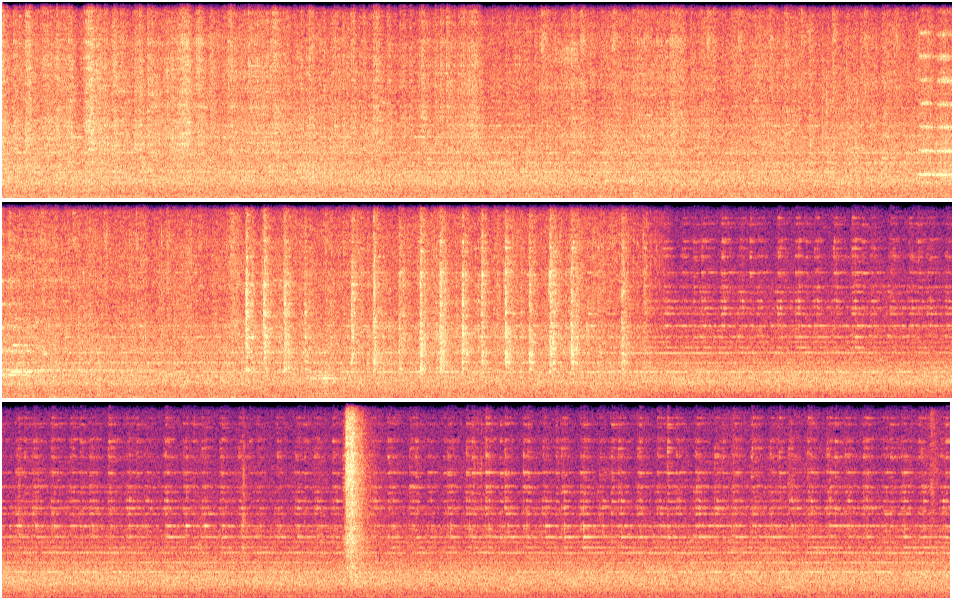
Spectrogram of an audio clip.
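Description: Union Pacific freight cars rolling past close by, a steady rumble with steel wheels clicking over the rail joints. About halfway through it drops abruptly to a quieter, duller rumble, with one sharp click later on.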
